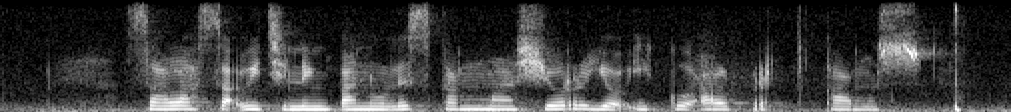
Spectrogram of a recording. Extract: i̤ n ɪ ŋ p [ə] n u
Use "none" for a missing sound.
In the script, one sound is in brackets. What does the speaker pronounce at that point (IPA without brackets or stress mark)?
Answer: a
